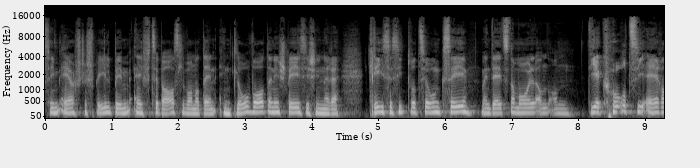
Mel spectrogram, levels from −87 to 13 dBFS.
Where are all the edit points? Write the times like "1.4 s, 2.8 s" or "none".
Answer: 3.6 s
